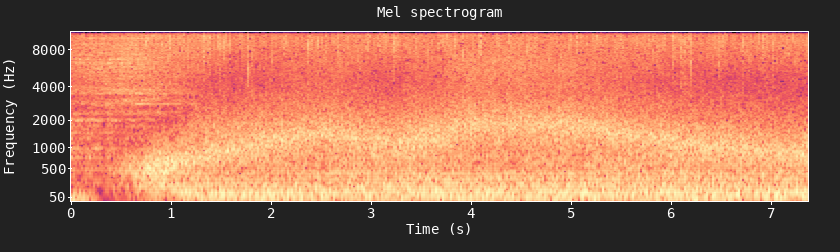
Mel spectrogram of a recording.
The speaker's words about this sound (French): La tempête qui s'abat dans l'ouest de la France en cette nuit de décembre 1370 paraît aussi infranchissable qu'un rempart.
